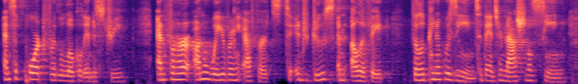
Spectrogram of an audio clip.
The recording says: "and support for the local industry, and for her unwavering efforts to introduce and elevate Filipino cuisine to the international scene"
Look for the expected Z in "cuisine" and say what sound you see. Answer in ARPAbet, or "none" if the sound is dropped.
Z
